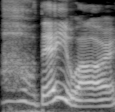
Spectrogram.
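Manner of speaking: high, slow, teasing little sister voice.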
